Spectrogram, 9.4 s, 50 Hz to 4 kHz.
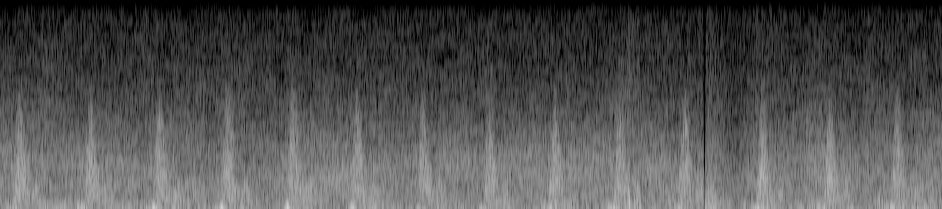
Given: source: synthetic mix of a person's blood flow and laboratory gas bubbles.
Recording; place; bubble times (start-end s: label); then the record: Doppler ultrasound of blood flow; subclavian vein
6.26-6.42 s: bubbles
From the record:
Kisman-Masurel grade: 113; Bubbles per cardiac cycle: 1 to 2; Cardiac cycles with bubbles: 1 to 10%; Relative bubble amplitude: loud (0.450 to 0.775); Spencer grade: 1 (occasional bubble signal discernible with the cardiac motion signal, with majority of cardiac periods free of bubbles); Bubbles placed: anywhere in the cardiac cycle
